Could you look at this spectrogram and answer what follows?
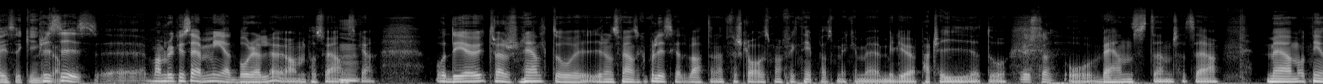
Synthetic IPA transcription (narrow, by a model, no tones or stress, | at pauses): sɪkɪŋpɾɛsiːsmanbɾʉ̟kaɾjʏsɛjːameːd̪̚bɔɾjalø̰ːnpʰɔsvɛ̰nska | ɔd̪ɛæjʏt̪ʰɾad̪ɪʂʊnɛlt̪̚d̪ɔɪ̰d̪ɛmsvɛnskapʰʊliːt̪ɪ̥skad̪ɛbat̪ːənaɛt̪fœʂɭɑ̰ːɡsɔmhaɾfəɾkʰnɪpːat̪smʏkʰːəmɛ̰mɪ̰ljø̰ːpʰaʈʰḭːə̰t̪ɔjst̪ɛɔ̰vɛnst̪əɳsʊat̪sɛ̰jːa̰ | mɛnɔt̪mɪ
